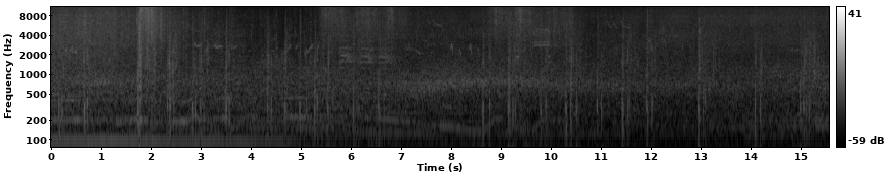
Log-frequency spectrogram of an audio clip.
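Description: Footsteps crunch through dry grass and leaves.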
